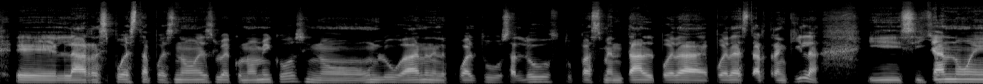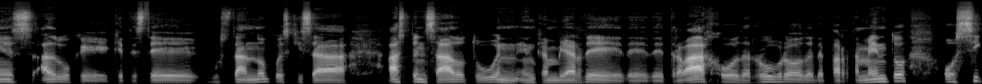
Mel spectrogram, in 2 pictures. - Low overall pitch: Yes, low, 105 Hz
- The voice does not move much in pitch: Yes, narrow, 2.0 semitones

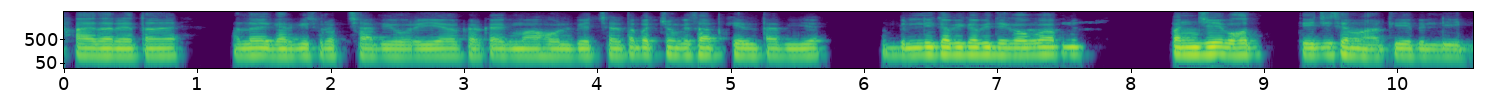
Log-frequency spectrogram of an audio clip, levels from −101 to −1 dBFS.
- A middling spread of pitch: No, narrow, 1.7 semitones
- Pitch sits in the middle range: No, low, 110 Hz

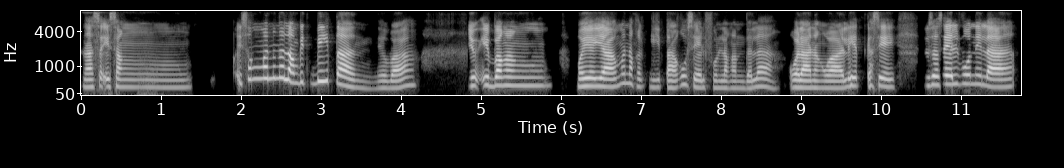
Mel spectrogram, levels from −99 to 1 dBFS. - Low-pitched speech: No, high, 235 Hz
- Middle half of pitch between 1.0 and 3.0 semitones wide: No, average, 4.9 semitones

